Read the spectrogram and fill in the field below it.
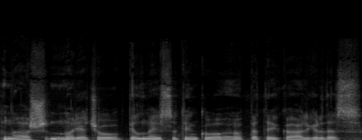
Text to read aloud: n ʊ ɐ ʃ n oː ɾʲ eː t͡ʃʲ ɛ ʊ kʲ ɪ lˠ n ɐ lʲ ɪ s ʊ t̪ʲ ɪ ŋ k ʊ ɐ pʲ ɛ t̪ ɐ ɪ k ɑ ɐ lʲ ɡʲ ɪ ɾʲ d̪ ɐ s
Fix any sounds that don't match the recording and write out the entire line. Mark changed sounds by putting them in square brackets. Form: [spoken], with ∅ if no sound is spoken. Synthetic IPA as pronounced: n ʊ ɐ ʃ n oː ɾʲ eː t͡ʃʲ ɛ ʊ [pʲ] ɪ lˠ n ɐ [∅] ɪ s ʊ t̪ʲ ɪ ŋ k ʊ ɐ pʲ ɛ t̪ ɐ ɪ k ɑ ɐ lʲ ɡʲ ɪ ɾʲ d̪ ɐ s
